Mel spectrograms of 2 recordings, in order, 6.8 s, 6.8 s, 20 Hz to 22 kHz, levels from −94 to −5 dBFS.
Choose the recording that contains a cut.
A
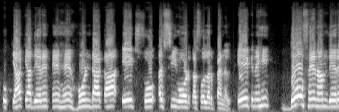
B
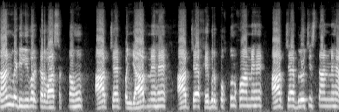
A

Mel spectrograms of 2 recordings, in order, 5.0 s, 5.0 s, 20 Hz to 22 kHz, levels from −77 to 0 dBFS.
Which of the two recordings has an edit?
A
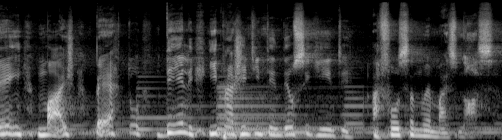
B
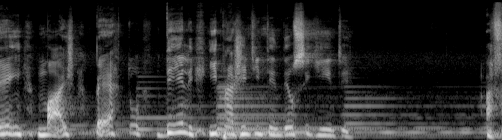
A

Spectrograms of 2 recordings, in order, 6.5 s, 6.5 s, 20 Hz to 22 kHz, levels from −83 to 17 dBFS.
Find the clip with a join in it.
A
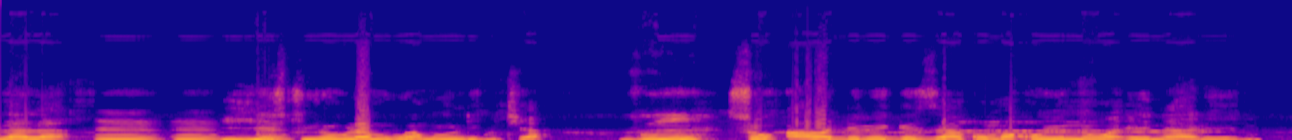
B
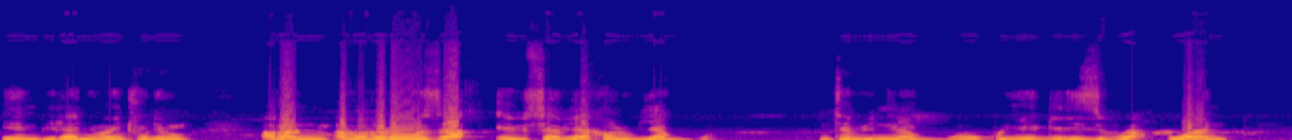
B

